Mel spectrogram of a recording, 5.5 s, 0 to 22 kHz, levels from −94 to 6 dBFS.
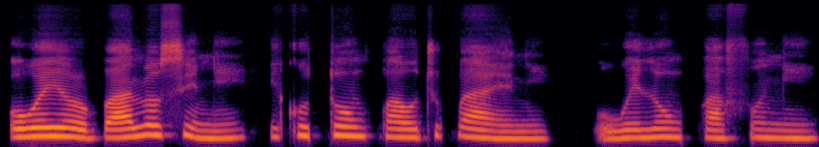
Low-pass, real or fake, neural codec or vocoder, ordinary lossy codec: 19.8 kHz; fake; autoencoder, 48 kHz, 32 numbers a frame, DAC-VAE, trained on Japanese speech; none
